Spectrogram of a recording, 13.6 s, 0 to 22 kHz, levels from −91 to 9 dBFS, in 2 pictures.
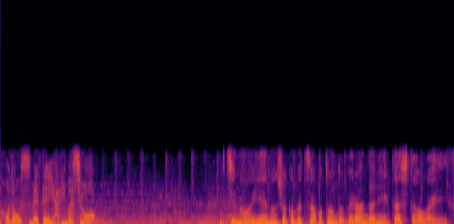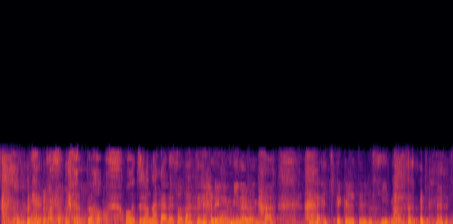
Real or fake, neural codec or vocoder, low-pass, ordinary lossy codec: fake; vocoder, 44.1 kHz, 80 mel bands, Vocos; 7.2 kHz; Opus, 32 kbps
